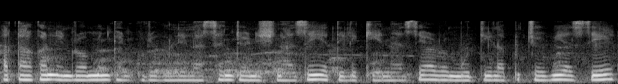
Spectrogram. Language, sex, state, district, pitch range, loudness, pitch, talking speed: Nagamese, female, Nagaland, Kohima, 195-215 Hz, -15 LUFS, 200 Hz, 195 wpm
